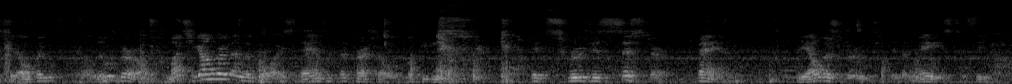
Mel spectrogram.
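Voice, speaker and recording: A man's voice: medium pitch, very animated, moderate pace, noisy background. A man narrating a scripted story as a dramatic reading. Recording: very echoey hall, distant mic, music behind.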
